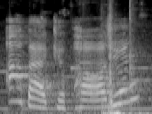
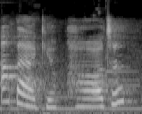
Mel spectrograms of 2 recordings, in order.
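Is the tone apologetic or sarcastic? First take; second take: sarcastic; sarcastic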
